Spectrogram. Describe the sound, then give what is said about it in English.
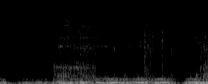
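A loud, rough sipping and slurping of coffee with a low rumble, running almost continuously for about two seconds with one short dip in the middle. No one speaks. “Let me take a sip of coffee real quick.”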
